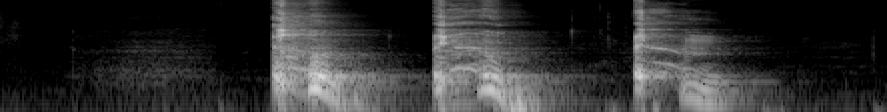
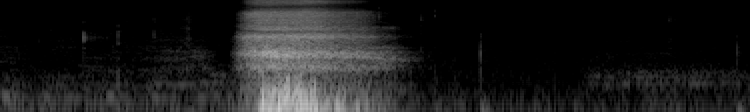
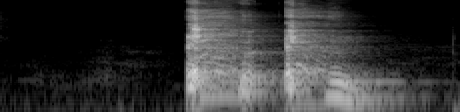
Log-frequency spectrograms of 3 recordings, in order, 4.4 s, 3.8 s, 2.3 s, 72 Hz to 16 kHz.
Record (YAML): three_cough_length: 4.4 s
three_cough_amplitude: 16939
three_cough_signal_mean_std_ratio: 0.36
exhalation_length: 3.8 s
exhalation_amplitude: 4961
exhalation_signal_mean_std_ratio: 0.3
cough_length: 2.3 s
cough_amplitude: 19247
cough_signal_mean_std_ratio: 0.35
survey_phase: alpha (2021-03-01 to 2021-08-12)
age: 45-64
gender: Male
wearing_mask: 'No'
symptom_none: true
smoker_status: Never smoked
respiratory_condition_asthma: false
respiratory_condition_other: false
recruitment_source: REACT
submission_delay: 2 days
covid_test_result: Negative
covid_test_method: RT-qPCR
